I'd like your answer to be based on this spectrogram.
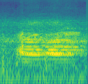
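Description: Florida East Coast freight train horn heard from trackside, a single short, loud blast of about a second with a steady tone.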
